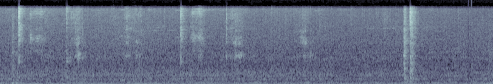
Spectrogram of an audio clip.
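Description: A steel spoon clinking and scraping against a steel pan as fried rice is stirred and tossed, with irregular clicks, the loudest about six seconds in.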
